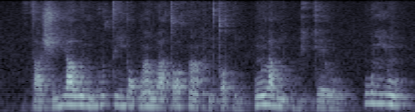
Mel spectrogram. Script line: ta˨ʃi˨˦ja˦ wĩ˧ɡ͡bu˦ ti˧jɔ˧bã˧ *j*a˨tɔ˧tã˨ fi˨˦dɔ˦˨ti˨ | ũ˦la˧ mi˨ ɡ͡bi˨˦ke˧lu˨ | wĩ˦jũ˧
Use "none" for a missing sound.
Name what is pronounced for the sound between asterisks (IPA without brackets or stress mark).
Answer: w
